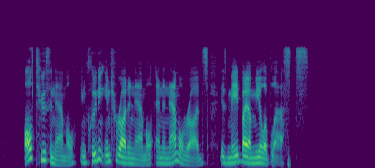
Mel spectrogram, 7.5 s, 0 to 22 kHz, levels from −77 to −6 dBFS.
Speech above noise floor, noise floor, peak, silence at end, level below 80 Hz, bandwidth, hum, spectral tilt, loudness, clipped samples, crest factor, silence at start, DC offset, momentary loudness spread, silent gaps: 51 dB; -80 dBFS; -8 dBFS; 1.35 s; -68 dBFS; 7.2 kHz; none; -5 dB/octave; -29 LUFS; under 0.1%; 22 dB; 0.5 s; under 0.1%; 14 LU; none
